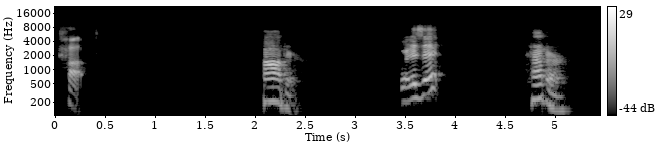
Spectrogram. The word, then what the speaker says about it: Qatar: honor what is it cutter it depends where you put the influences all right let's see if we got him right guys so Qatar cutter Saudi Arabia got five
